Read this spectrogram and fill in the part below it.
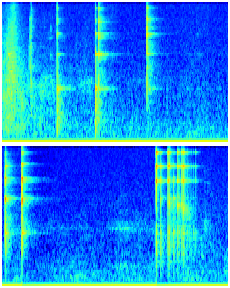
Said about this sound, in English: Let me see that. I'm gonna ding the plate. Right here.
